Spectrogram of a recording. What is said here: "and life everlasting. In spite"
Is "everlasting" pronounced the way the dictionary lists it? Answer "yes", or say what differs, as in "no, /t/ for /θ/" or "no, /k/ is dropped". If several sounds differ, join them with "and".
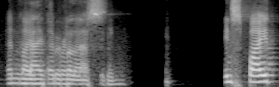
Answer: no, /v/ is dropped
